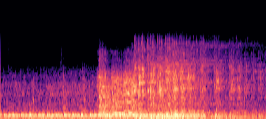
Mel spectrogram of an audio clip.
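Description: A car engine rumbles steadily at idle, then after about two seconds it grows louder and rougher as it revs up, holding a dense, even drone to the end with no voices.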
